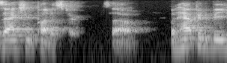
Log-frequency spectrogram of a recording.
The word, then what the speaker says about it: Puddester: times so uh usually it says it's it's pronounced where people don't know it but it but it's actually pedester so but happy to be here with you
